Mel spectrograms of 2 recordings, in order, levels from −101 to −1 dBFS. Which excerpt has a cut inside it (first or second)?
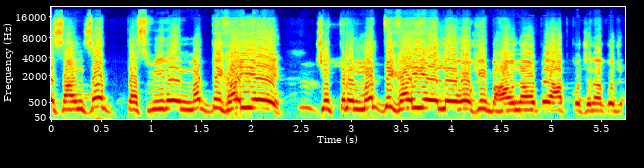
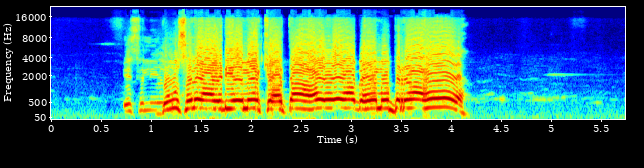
second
